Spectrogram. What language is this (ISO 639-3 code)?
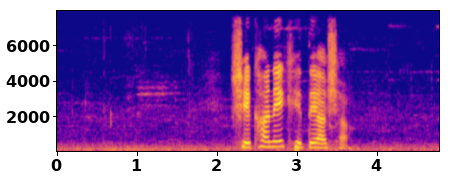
ben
